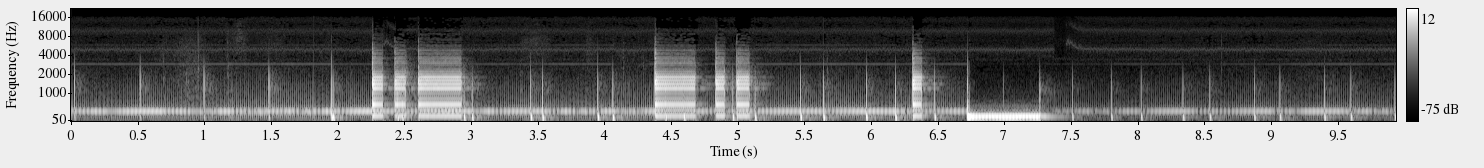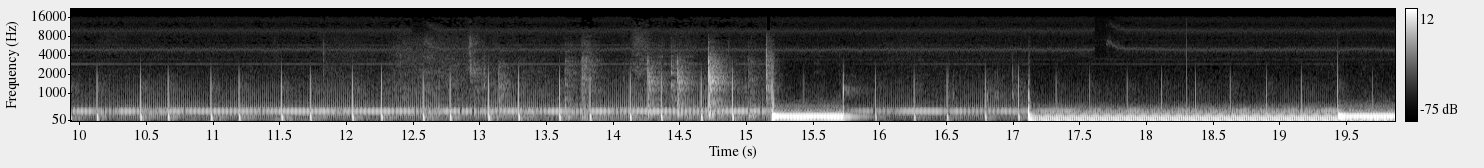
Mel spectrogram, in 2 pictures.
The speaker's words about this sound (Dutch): Ich werde jetzt das Wort Freude morsen.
